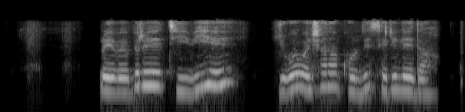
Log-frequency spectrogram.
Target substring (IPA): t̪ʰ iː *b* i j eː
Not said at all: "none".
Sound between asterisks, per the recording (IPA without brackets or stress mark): v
